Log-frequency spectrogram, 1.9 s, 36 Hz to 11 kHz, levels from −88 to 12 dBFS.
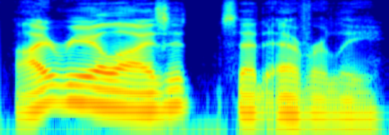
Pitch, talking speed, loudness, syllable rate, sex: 105 Hz, 155 wpm, -17 LUFS, 5.5 syllables/s, male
